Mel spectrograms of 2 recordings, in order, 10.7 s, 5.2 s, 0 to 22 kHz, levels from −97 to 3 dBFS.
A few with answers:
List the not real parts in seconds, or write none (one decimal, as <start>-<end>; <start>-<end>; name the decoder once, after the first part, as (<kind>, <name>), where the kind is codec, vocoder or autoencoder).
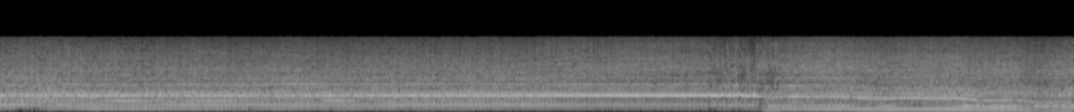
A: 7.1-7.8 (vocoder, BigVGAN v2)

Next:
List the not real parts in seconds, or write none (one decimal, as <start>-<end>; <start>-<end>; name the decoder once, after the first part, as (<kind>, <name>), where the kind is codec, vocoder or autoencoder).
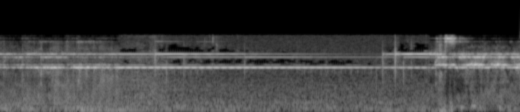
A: 0.0-1.2 (codec, HILCodec); 4.3-5.2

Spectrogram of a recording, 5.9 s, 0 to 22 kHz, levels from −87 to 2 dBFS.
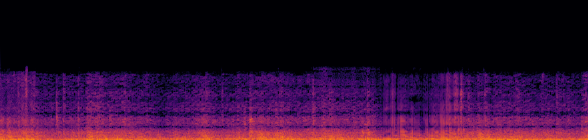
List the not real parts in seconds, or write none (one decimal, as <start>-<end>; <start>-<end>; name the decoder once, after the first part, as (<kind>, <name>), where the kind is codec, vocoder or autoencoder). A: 3.8-4.6 (vocoder, BigVGAN v2)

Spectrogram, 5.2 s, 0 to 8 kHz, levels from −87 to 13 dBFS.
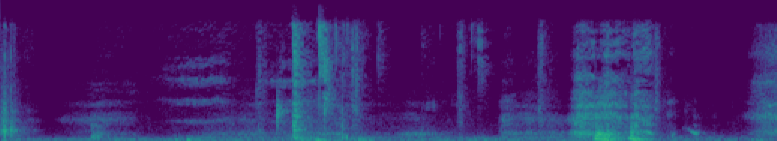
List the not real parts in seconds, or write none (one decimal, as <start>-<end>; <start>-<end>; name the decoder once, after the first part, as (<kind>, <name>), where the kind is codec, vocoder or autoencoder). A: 1.4-2.4 (vocoder, BigVGAN v2); 3.2-5.2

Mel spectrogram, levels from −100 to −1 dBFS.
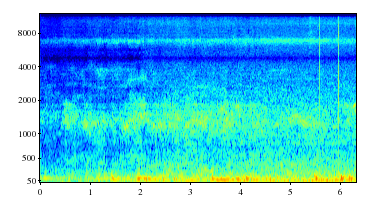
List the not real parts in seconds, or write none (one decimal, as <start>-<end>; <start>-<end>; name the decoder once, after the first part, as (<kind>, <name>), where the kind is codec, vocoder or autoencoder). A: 0.0-4.4 (codec, SNAC)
